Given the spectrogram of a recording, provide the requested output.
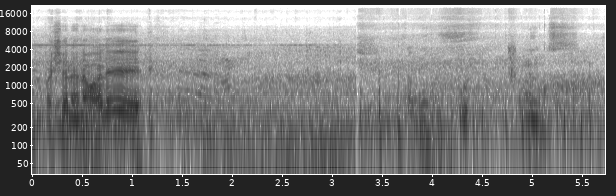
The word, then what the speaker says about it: Łódź: Nandito tayo ngayon sa Lourdes, pero pagbigkasin nila ay Woods, Poland.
